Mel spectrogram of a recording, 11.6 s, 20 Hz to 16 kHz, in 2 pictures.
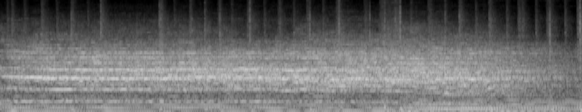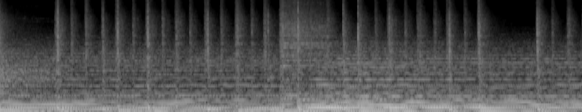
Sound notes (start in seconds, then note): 0.0 battle cries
